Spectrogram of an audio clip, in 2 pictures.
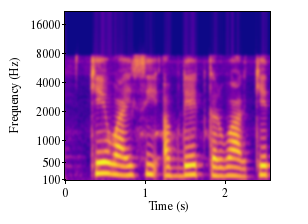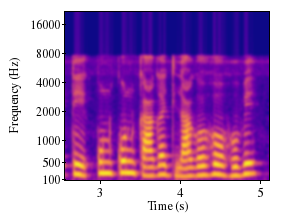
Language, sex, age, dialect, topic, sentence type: Magahi, female, 18-24, Northeastern/Surjapuri, banking, question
